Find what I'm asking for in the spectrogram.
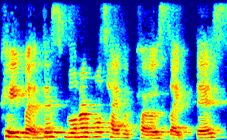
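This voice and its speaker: Speaking quickly with a fairly high pitch, a woman leads her team through a relaxed training call as their coach, rambling conversationally and often asking rhetorical check-in questions. It's recorded in an echoey, roomy space.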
